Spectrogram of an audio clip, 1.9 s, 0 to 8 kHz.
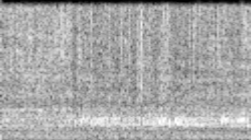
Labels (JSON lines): {"label": "anthrophony, boat engine", "recorder": "SoundTrap 500"}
